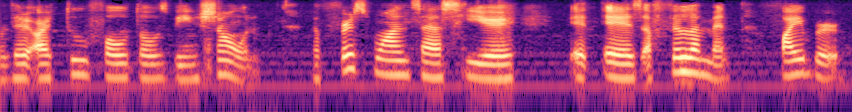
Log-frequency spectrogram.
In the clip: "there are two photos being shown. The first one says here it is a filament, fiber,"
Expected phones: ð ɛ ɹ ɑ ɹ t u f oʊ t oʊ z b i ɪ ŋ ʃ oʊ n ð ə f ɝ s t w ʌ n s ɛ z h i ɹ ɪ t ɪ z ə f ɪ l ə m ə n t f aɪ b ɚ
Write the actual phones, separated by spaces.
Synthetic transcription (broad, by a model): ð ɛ ɹ ɑ ɹ t u f oʊ t oʊ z b i ɪ ŋ ʃ oʊ n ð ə f ɝ s t w ʌ n s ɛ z h i ɹ ɪ t ɪ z ə f ɪ l ə m ə n t f aɪ b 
